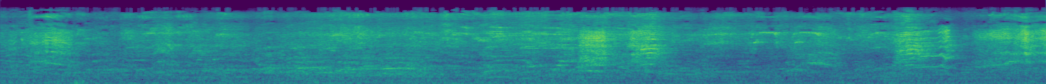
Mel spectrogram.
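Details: In the world's largest parrot colony, a dense chorus of harsh, grating screeches from many burrowing parrots (Patagonian conures) at once, overlapping continuously with louder bursts every second or two.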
